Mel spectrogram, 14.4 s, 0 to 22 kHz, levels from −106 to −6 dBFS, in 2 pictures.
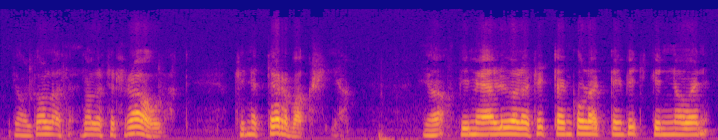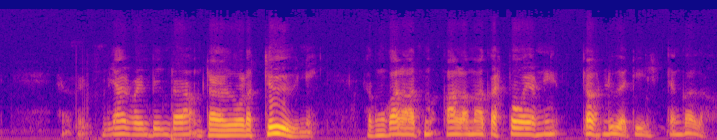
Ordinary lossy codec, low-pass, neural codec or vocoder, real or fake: MP3, 64 kbps; 19.8 kHz; vocoder, 48 kHz, 128 mel bands, Vocos; fake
